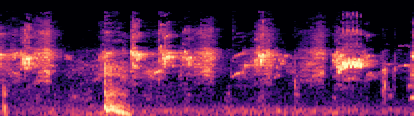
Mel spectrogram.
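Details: Javan myna (white-eyed jalak kebo), just trapped and being handled, giving a run of harsh, grating squawks, five or six bursts in four seconds, with a brief low handling thump partway through.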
